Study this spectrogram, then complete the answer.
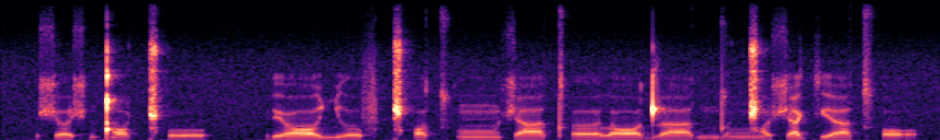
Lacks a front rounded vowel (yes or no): yes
